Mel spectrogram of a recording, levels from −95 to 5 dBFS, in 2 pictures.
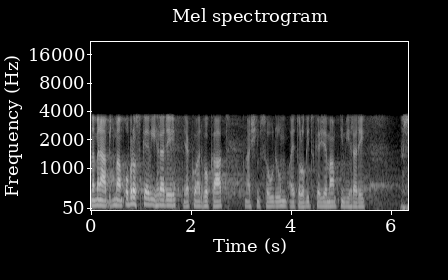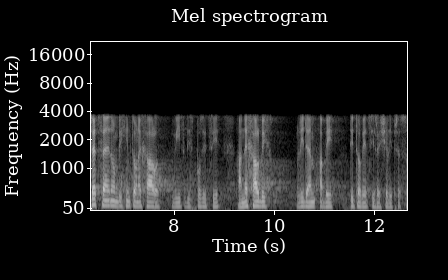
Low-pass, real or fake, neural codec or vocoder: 3.6 kHz; fake; vocoder, 22.05 kHz, 80 mel bands, WaveNeXt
